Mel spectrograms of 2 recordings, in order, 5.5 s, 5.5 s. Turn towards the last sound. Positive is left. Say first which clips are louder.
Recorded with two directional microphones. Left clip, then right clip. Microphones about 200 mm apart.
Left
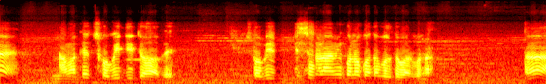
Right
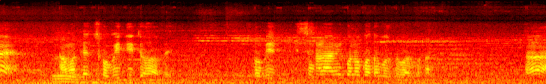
# left 12 dB
turn(degrees=45)  # may be behind; listen again after turning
